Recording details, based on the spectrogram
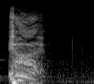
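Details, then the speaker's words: A single harsh, rough throat-clearing burst, imitated by an adult in a pediatric asthma talk. Parents often call this wheezing, but it is not: true wheeze is a faint, musical sound mostly heard through a stethoscope. "not wh either all right we is strictly a musical a faint musical melodious sound that you hear either through your stetoscope or in older kids you can hear it but mostly with your stetoscope"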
